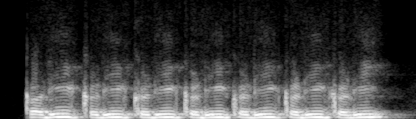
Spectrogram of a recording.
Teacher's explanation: ਤੁਸੀਂ ਦੁਬਾਰਾ ਦੁਬਾਰਾ ਬੋਲ ਕੇ ਦੇਖੋ ਔਰ ਉਸ ਨੂੰ ਮਹਿਸੂਸ ਕਰੋ, ਹਲਕੀ ਜਿਹੀ ਕੰਬਣੀ ਹੋਏਗੀ, ਕੋਈ ਐਵੇਂ ਪਤਾ ਨਹੀਂ ਲੱਗੇਗਾ ਇੰਨਾ। ਨਾਦ ਯੰਤਰ ਚੀਕਵੀਂ ਕਸਾਵਟ ਤੇ ਛਾਤੀ ਚ ਜਿਹੜੀ ਸਾਹ ਕੰਬਣੀ ਹੈ ਉਹ ਮਹਿਸੂਸ ਹੁੰਦੀ ਹੈ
